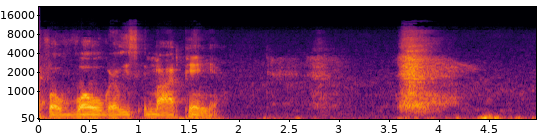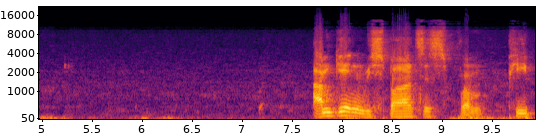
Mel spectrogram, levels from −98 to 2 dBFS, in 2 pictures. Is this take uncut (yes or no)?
no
